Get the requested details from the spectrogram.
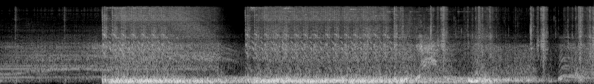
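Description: A weapon fires with a loud, rapid buzzing blast.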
